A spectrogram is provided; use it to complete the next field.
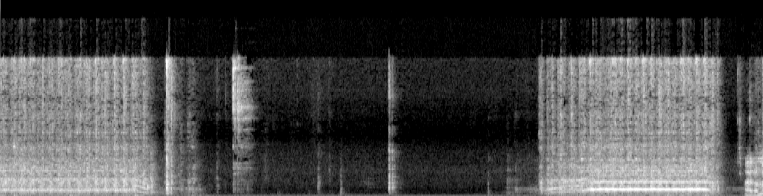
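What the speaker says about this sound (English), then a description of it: "I'll pull this as I sew" A sewing machine stitching netting onto a backpack, running steadily at the start, then stopping for a stretch of quiet handling clicks before starting again. A person speaks briefly.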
